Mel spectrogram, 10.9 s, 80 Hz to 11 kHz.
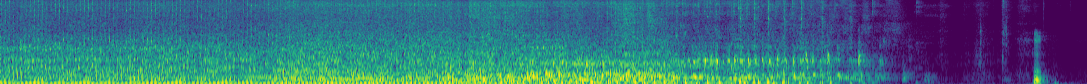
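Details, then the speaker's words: Flea-market lawn mower, Briggs & Stratton 5 HP single, half throttle after priming, air cleaner off: runs fairly steady with slight rise and fall in speed, then dies; owner suspects hunting from missing air cleaner. Mild idle hunting. "It's running just fine, and I think the little bit of hunting you saw there is because it doesn't have the air cleaner on."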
